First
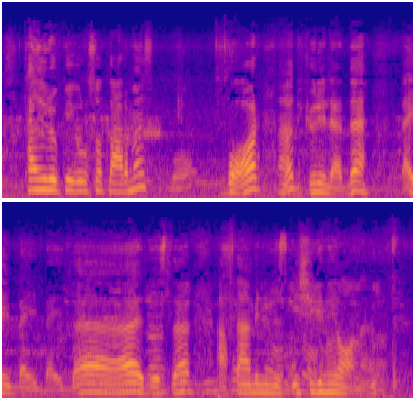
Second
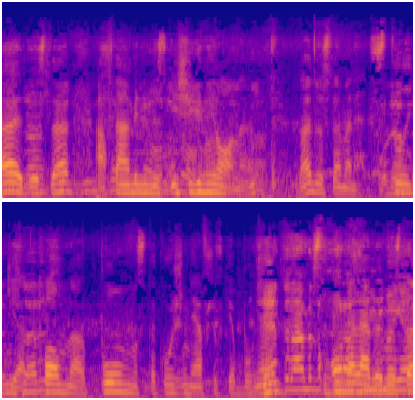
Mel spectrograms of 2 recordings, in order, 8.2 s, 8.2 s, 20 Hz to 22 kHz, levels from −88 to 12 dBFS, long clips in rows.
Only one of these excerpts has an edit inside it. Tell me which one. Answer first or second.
first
